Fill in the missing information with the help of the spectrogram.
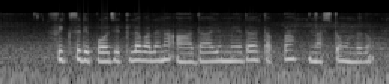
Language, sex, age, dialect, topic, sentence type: Telugu, female, 60-100, Utterandhra, banking, statement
